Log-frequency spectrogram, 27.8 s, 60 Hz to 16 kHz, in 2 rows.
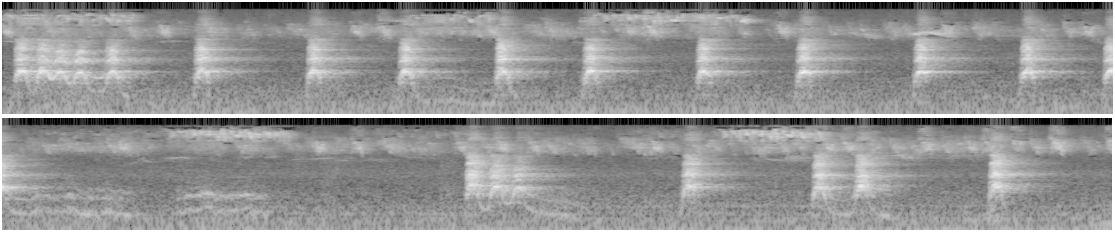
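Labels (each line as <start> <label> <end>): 0.0 Birds are singing. 27.8
0.1 A dog barks repeatedly on the street. 1.7
2.4 A dog barks on the street. 2.8
3.8 A dog barks on the street. 4.2
5.0 A dog barks on the street. 5.2
5.3 A dog growls on the street. 5.9
6.2 A dog barks on the street. 6.4
7.3 A dog barks on the street. 7.5
8.7 A dog barks on the street. 8.9
9.9 A dog barks on the street. 10.2
11.4 A dog barks on the street. 11.7
12.7 A dog barks on the street. 13.0
13.8 A dog barks on the street. 14.0
14.2 A dog is growling. 17.4
19.7 A dog barks repeatedly on the street. 20.4
22.4 A dog barks on the street. 22.7
24.0 A dog barks on the street. 24.8
26.2 A dog barks repeatedly on the street. 26.4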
